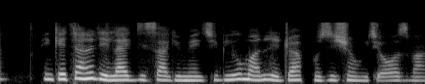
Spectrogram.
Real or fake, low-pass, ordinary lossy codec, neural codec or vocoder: fake; 7.2 kHz; AAC, 32 kbps; codec, 16 kHz, about 1 kbps, DyCAST, with the encoder's durations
